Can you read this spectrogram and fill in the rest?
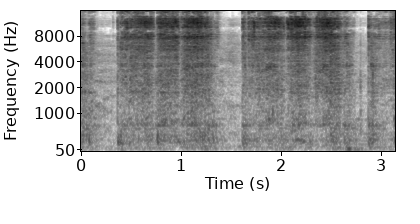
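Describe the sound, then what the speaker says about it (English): A grill grate brush scrapes down between the rails of a grill grate in several long, steady rasping strokes, close and fairly loud, with short pauses between passes. "is the grill grate brush, and it's made to go between the rails. So I just scrape it down, not too hard."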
